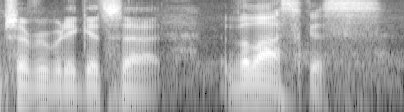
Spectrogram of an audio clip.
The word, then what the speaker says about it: Velazquez: say your last name so everybody gets that Velasquez Velasquez cool Diego velázquez might be the most famous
